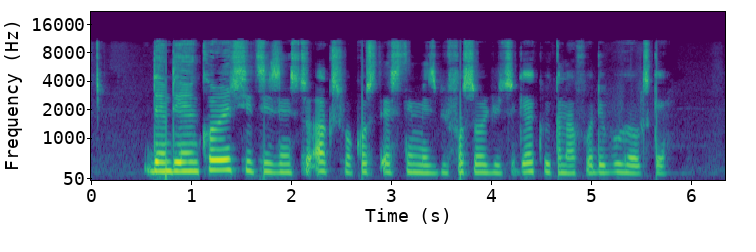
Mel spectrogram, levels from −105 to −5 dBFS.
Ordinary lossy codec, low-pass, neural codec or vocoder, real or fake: AAC, 64 kbps; 10.8 kHz; none; real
